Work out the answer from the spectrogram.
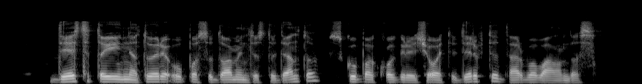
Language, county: Lithuanian, Vilnius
